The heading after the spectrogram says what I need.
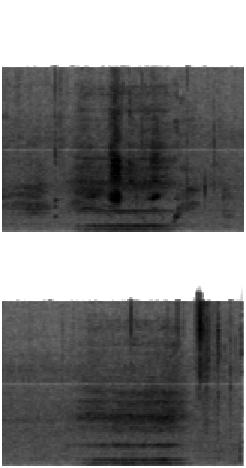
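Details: Someone taking a nap at work, with two rough, raspy, very loud snores a few seconds apart that have a hissing, whistly edge; powerful snoring.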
